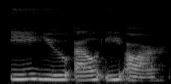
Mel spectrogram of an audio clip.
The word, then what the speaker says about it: Euler: 18th century Swiss mathematician eul er pronounced Euler had an important number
